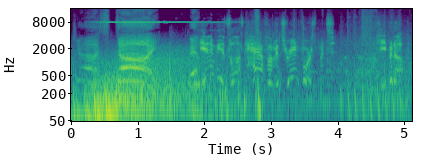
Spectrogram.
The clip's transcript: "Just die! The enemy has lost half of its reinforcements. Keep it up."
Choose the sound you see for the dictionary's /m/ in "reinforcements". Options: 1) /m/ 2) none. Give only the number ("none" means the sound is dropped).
1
